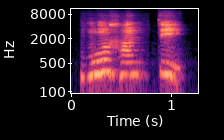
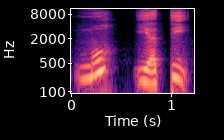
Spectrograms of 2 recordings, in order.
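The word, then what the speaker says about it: मोहयति: धीरस तत्र न मोह मोहती मोहति नहीं है मोह यति य य मोह मोहते मोह यति ठीक है थोड़ा प्रैक्टिस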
